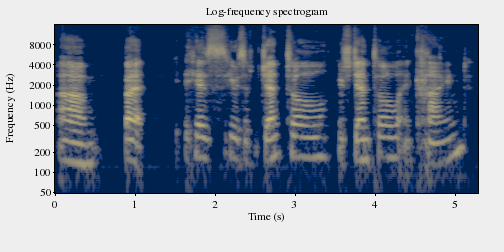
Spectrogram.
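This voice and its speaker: A woman voice coach speaking as a guest in an interview, talking reflectively and expressively, swooping high when she acts out voices. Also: fairly even intonation, slow pace, fairly bright tone, recorded from a distance.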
